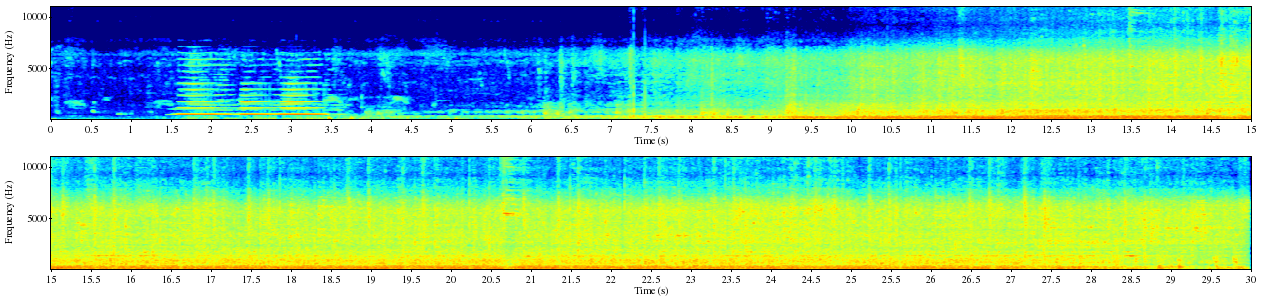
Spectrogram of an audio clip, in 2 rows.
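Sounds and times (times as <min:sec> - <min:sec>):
diesel train passing over bridge: 0:01.7 - 0:30.0
wheels clattering over rail joints: 0:06.0 - 0:30.0.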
